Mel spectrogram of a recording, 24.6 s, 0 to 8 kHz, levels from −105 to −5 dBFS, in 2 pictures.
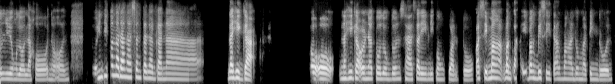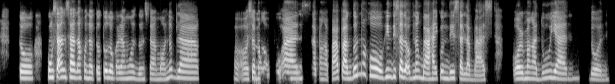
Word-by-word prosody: yung 190 Hz, -1 st, -3 dB
lola 170 Hz, -1 st, -2 dB
ko 175 Hz, 0 st, -4 dB
noon. 170 Hz, +1 st, -8 dB, 0.5 s
So 195 Hz, -, -5 dB
hindi 280 Hz, +5 st, -1 dB
ko 335 Hz, -, -8 dB
naranasan 265 Hz, -4 st, +3 dB
talaga 215 Hz, -4 st, 0 dB
na 195 Hz, 0 st, -2 dB, 1.2 s
nahiga 235 Hz, -4 st, +6 dB, 1.2 s
oo 200 Hz, -3 st, +5 dB
nahiga 215 Hz, +1 st, +2 dB
or 205 Hz, -, +2 dB
natulog 200 Hz, -2 st, -1 dB
dun 200 Hz, +1 st, -4 dB
sa 190 Hz, -3 st, -2 dB
sarili 190 Hz, -2 st, 0 dB
kong 180 Hz, -2 st, -8 dB
kwarto, 170 Hz, -1 st, -5 dB
kasi 215 Hz, +2 st, +2 dB
mga 230 Hz, -2 st, +3 dB
magkakaibang 225 Hz, 0 st, 0 dB
bisita 205 Hz, -3 st, -3 dB
ang 195 Hz, -, -10 dB
mga 195 Hz, -2 st, -6 dB
dumating 185 Hz, -1 st, -7 dB
dun. 170 Hz, 0 st, -1 dB, 0.5 s
So, 220 Hz, -1 st, +4 dB, 0.3 s
kung 250 Hz, 0 st, +6 dB
saan-saan 255 Hz, -1 st, +7 dB
ako 240 Hz, +1 st, -3 dB
natutulog 220 Hz, +1 st, +1 dB
alam 210 Hz, 0 st, -3 dB
mo, 220 Hz, -1 st, -4 dB
dun 190 Hz, 0 st, -7 dB
sa 185 Hz, -1 st, -5 dB
monoblock, 220 Hz, +1 st, -1 dB, 0.7 s
oo 190 Hz, -, -10 dB
sa 225 Hz, -, 0 dB
mga 200 Hz, -1 st, -6 dB
upuan, 215 Hz, +1 st, 0 dB
sa 190 Hz, -3 st, -9 dB
mga 185 Hz, -2 st, -8 dB
papag 215 Hz, 0 st, +3 dB
dun 310 Hz, +5 st, +3 dB
ako, 300 Hz, -8 st, +4 dB
hindi 270 Hz, 0 st, +1 dB
sa 285 Hz, -3 st, +7 dB
loob 215 Hz, 0 st, +3 dB
ng 250 Hz, 0 st, -1 dB
bahay 200 Hz, -1 st, +3 dB
kundi 225 Hz, -1 st, -1 dB
sa 205 Hz, -2 st, +1 dB
labas, 165 Hz, -2 st, -5 dB, 0.4 s
or 205 Hz, +2 st, +3 dB
mga 210 Hz, -1 st, -1 dB
duyan, 210 Hz, -2 st, -1 dB, 0.4 s
dun. 180 Hz, -2 st, -6 dB
205 Hz, 145 wpm, -23 LUFS, 190-230 Hz, 1.2 s, saan-saan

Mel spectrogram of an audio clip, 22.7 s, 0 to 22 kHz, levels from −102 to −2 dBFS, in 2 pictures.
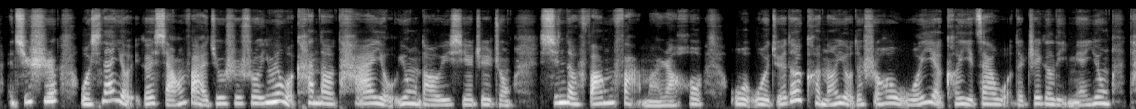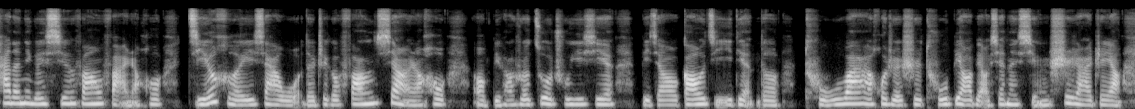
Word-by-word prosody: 其 270 Hz, +4 st, +6 dB
实 295 Hz, +2 st, +5 dB, 0.2 s
我 195 Hz, -, +3 dB
现 190 Hz, -, +1 dB
在 310 Hz, -, +4 dB
有 255 Hz, -8 st, +2 dB
一 -, -, -17 dB
个 210 Hz, +1 st, +1 dB
想 225 Hz, 0 st, +3 dB
法 170 Hz, -8 st, +3 dB
就 215 Hz, +5 st, -1 dB
是 220 Hz, +1 st, -3 dB
说， 220 Hz, 0 st, -1 dB
因 250 Hz, -, +7 dB
为 280 Hz, -, +9 dB
我 270 Hz, -5 st, +3 dB
看 230 Hz, -1 st, +1 dB
到 205 Hz, -3 st, +1 dB
他 220 Hz, +2 st, 0 dB
有 200 Hz, -6 st, -1 dB
用 215 Hz, -1 st, +2 dB
到 170 Hz, -3 st, -1 dB
一 170 Hz, -, 0 dB
些 180 Hz, -1 st, -1 dB
这 185 Hz, -1 st, -2 dB
种 165 Hz, -2 st, -6 dB, 0.3 s
新 245 Hz, +1 st, +6 dB
的 225 Hz, -5 st, +6 dB
方 210 Hz, +4 st, +3 dB
法 220 Hz, -5 st, -3 dB
嘛， 140 Hz, -1 st, -3 dB
然 150 Hz, +1 st, -2 dB
后 190 Hz, +2 st, -4 dB, 0.3 s
我 195 Hz, -2 st, 0 dB
我 185 Hz, -2 st, 0 dB
觉 185 Hz, -, -3 dB
得 325 Hz, +9 st, +3 dB
可 225 Hz, -, -4 dB
能 190 Hz, +2 st, +1 dB
有 220 Hz, -2 st, +2 dB
的 175 Hz, -, -4 dB
时 195 Hz, 0 st, -3 dB
候 220 Hz, +3 st, -1 dB
我 185 Hz, -2 st, -2 dB
也 245 Hz, 0 st, 0 dB
可 200 Hz, -, -2 dB
以 190 Hz, -4 st, 0 dB
在 200 Hz, +2 st, +1 dB
我 185 Hz, -2 st, -4 dB
的 165 Hz, -, -7 dB
这 215 Hz, +5 st, -2 dB
个 200 Hz, -2 st, -1 dB
里 175 Hz, -2 st, -4 dB
面 170 Hz, -, -3 dB
用 220 Hz, +1 st, +2 dB, 0.2 s
他 225 Hz, -, -1 dB
的 220 Hz, -1 st, 0 dB
那 220 Hz, -1 st, +2 dB
个 200 Hz, 0 st, 0 dB
新 210 Hz, +1 st, +4 dB
方 205 Hz, -1 st, +1 dB
法， 235 Hz, -, -2 dB
然 -, -, -4 dB
后 185 Hz, -1 st, -6 dB, 0.2 s
结 190 Hz, +7 st, +4 dB
合 190 Hz, -11 st, -3 dB
一 170 Hz, +1 st, -1 dB
下 185 Hz, -2 st, +1 dB
我 155 Hz, -1 st, -5 dB
的 155 Hz, 0 st, -4 dB
这 180 Hz, +4 st, -7 dB
个 170 Hz, 0 st, -4 dB
方 195 Hz, +3 st, +2 dB
向， 230 Hz, -5 st, +2 dB
然 155 Hz, 0 st, -3 dB
后， 185 Hz, +1 st, -3 dB, 0.2 s
呃， 170 Hz, -, -2 dB
比 155 Hz, -, -6 dB
方 165 Hz, +1 st, -6 dB
说 180 Hz, 0 st, -3 dB
做 200 Hz, +2 st, -1 dB
出 185 Hz, 0 st, -6 dB
一 185 Hz, 0 st, -2 dB
些 190 Hz, -1 st, -2 dB, 0.2 s
比 165 Hz, -, -4 dB
较 170 Hz, 0 st, -3 dB
高 185 Hz, +3 st, +5 dB
级 200 Hz, -, -3 dB
一 175 Hz, -, -5 dB
点 180 Hz, -1 st, -4 dB
的 160 Hz, -1 st, -5 dB, 0.2 s
图 175 Hz, +2 st, -3 dB
啊， 205 Hz, -1 st, +4 dB
或 200 Hz, +1 st, -2 dB
者 170 Hz, -4 st, -2 dB
是 180 Hz, +2 st, -3 dB
图 180 Hz, +3 st, -3 dB
表 190 Hz, -4 st, +1 dB
表 -, -, -3 dB
现 185 Hz, +5 st, -2 dB
的 180 Hz, -2 st, 0 dB
形 170 Hz, -2 st, 0 dB
式 220 Hz, +3 st, +1 dB
啊 175 Hz, -3 st, -1 dB
这 170 Hz, +1 st, -6 dB
样。 155 Hz, -2 st, 0 dB
190 Hz, 280 characters per minute, -21 LUFS, 175-215 Hz, 0.3 s, 为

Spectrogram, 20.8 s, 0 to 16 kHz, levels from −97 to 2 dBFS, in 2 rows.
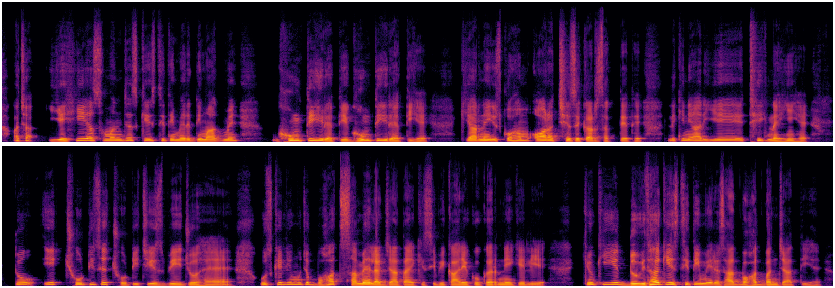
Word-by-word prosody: अच्छा -, -, -4 dB, 0.2 s
यही 145 Hz, +9 st, 0 dB
असमंजस 180 Hz, -2 st, -1 dB
की 175 Hz, -2 st, 0 dB
स्थिति 175 Hz, +1 st, -4 dB
मेरे 155 Hz, -1 st, +2 dB
दिमाग 140 Hz, 0 st, +1 dB
में 165 Hz, +1 st, -2 dB, 0.5 s
घूमती 180 Hz, +1 st, +3 dB
ही 180 Hz, -, +5 dB
रहती 130 Hz, -2 st, +1 dB
है 125 Hz, -, +1 dB
घूमती 165 Hz, +7 st, +1 dB
ही 165 Hz, -, +3 dB
रहती 95 Hz, -, -3 dB
है, -, -, -2 dB, 0.5 s
कि 170 Hz, -, -5 dB
यार 155 Hz, 0 st, +5 dB
नहीं 170 Hz, -1 st, +3 dB
इसको 165 Hz, +3 st, -1 dB
हम 170 Hz, +1 st, -1 dB
और 175 Hz, +2 st, +3 dB
अच्छे 170 Hz, -2 st, 0 dB
से 145 Hz, 0 st, +1 dB
कर 125 Hz, -3 st, +2 dB
सकते 115 Hz, -3 st, -5 dB
थे, 110 Hz, -, -4 dB, 0.4 s
लेकिन 180 Hz, +3 st, -4 dB
यार 165 Hz, -1 st, 0 dB
ये 170 Hz, 0 st, -3 dB
ठीक 170 Hz, -4 st, -4 dB
नहीं 110 Hz, -4 st, 0 dB
है। -, -, -6 dB, 0.5 s
तो 240 Hz, 0 st, 0 dB, 0.3 s
एक 215 Hz, +3 st, -2 dB
छोटी 180 Hz, +3 st, -2 dB
से 220 Hz, +2 st, 0 dB
छोटी 135 Hz, +4 st, -5 dB
चीज़ 135 Hz, -4 st, 0 dB
भी 130 Hz, -2 st, +2 dB
जो 100 Hz, 0 st, +2 dB
है, 95 Hz, 0 st, -4 dB, 0.3 s
उसके 180 Hz, +4 st, -1 dB
लिए 195 Hz, 0 st, -2 dB
मुझे 190 Hz, +1 st, 0 dB
बहुत 165 Hz, +4 st, -2 dB
समय 155 Hz, 0 st, +5 dB
लग 100 Hz, -5 st, +5 dB
जाता 105 Hz, +1 st, +1 dB
है 110 Hz, -, 0 dB
किसी 110 Hz, 0 st, -11 dB
भी 115 Hz, 0 st, -4 dB
कार्य 105 Hz, 0 st, +1 dB
को 110 Hz, -, -1 dB
करने 105 Hz, -1 st, +1 dB
के 105 Hz, -1 st, -3 dB
लिए, -, -, -5 dB, 0.5 s
क्योंकि 190 Hz, +2 st, +1 dB
ये 215 Hz, 0 st, +3 dB
दुविधा 145 Hz, +10 st, +7 dB
की 200 Hz, -2 st, +6 dB
स्थिति 175 Hz, -2 st, -2 dB
मेरे 135 Hz, -3 st, +3 dB
साथ 120 Hz, -2 st, +1 dB
बहुत 110 Hz, 0 st, 0 dB
बन 105 Hz, -1 st, +1 dB
जाती 100 Hz, +1 st, -5 dB
है 95 Hz, -1 st, -15 dB
155 Hz, 195 wpm, -23 LUFS, 120-175 Hz, 0.5 s, दुविधा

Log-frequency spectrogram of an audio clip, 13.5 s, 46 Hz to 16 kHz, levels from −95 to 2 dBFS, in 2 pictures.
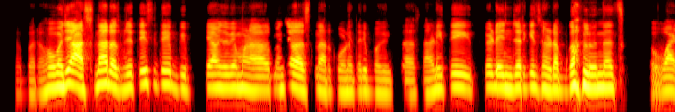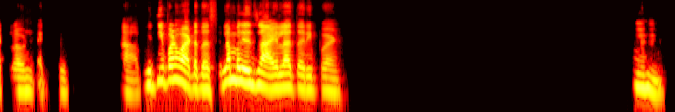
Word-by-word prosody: बरं. 125 Hz, 0 st, -18 dB
हो. 160 Hz, +4 st, -3 dB
म्हणजे 180 Hz, +4 st, +3 dB
असणारच 190 Hz, +1 st, +4 dB
म्हणजे 165 Hz, +3 st, -6 dB
तेच 205 Hz, +1 st, -2 dB
तिथे 200 Hz, +1 st, -4 dB
बिबट्या 165 Hz, +1 st, -6 dB
जे 165 Hz, -, -4 dB
काही 165 Hz, +1 st, -3 dB
म्हणाला 150 Hz, -2 st, -3 dB
म्हणजे 155 Hz, +3 st, -6 dB
असणार 145 Hz, -3 st, -3 dB
कोणीतरी 135 Hz, 0 st, -10 dB
बघितलं 125 Hz, -1 st, -13 dB
असणार 120 Hz, +1 st, -14 dB
आणि 155 Hz, +3 st, -6 dB
ते 175 Hz, 0 st, -2 dB
इतकं 170 Hz, +3 st, -9 dB
डेंजर 165 Hz, 0 st, -1 dB
की 175 Hz, -, -3 dB
झडप 155 Hz, -3 st, -4 dB
घालूनच 170 Hz, -2 st, 0 dB, 0.3 s
वाट 150 Hz, -1 st, -5 dB
लावून 145 Hz, -1 st, -5 dB
टाकतील. 135 Hz, 0 st, -16 dB, 0.6 s
हां. 130 Hz, -3 st, -7 dB
भीती 195 Hz, +5 st, -1 dB
पण 255 Hz, -, +8 dB
वाटत 175 Hz, -10 st, +6 dB
असेल 155 Hz, +5 st, -4 dB
ना 240 Hz, -, +6 dB
म्हणजे 240 Hz, -4 st, +8 dB
जायला 170 Hz, -2 st, +6 dB
तरी 155 Hz, -2 st, -3 dB
पण? 145 Hz, -2 st, -6 dB, 3.0 s
हं, -, -, -1 dB
हं. 125 Hz, -4 st, -7 dB
160 Hz, 170 wpm, -20 LUFS, 145-175 Hz, 3.0 s, पण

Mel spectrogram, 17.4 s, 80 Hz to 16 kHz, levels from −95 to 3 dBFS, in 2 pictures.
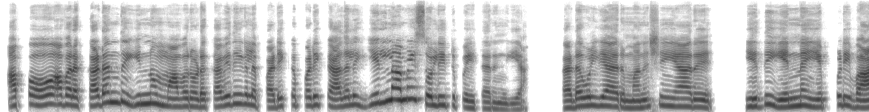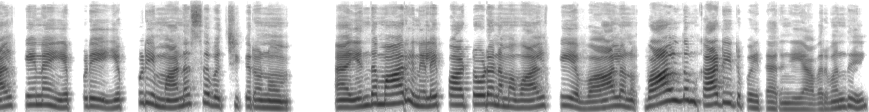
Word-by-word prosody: அப்போ 250 Hz, +2 st, -4 dB, 0.2 s
அவர 265 Hz, -2 st, +1 dB, 0.2 s
கடந்து 320 Hz, +7 st, +2 dB
இன்னும் 285 Hz, -2 st, -2 dB
அவரோட 215 Hz, -1 st, -3 dB
கவிதைகள 265 Hz, +4 st, -3 dB
படிக்க 220 Hz, +4 st, -4 dB
படிக்க 250 Hz, +1 st, -4 dB
அதில 240 Hz, +4 st, -3 dB, 0.2 s
எல்லாமே 400 Hz, +5 st, +3 dB
சொல்லிட்டு 255 Hz, -1 st, -2 dB
போயிட்டார்ங்கையா. 160 Hz, -5 st, -7 dB, 0.4 s
"கடவுள் 225 Hz, +6 st, -1 dB
யாரு? 215 Hz, -4 st, 0 dB
மனுஷன் 220 Hz, +6 st, -5 dB
யாரு? 210 Hz, -2 st, 0 dB, 0.5 s
எது 220 Hz, +5 st, -5 dB, 0.2 s
என்ன? 230 Hz, +3 st, -2 dB, 0.2 s
எப்படி 245 Hz, +4 st, -6 dB
வாழ்க்கைன்னா 260 Hz, +6 st, +1 dB, 0.2 s
எப்படி? 220 Hz, +3 st, -2 dB, 0.2 s
எப்படி 310 Hz, +10 st, -5 dB, 0.2 s
மனச 260 Hz, +8 st, 0 dB, 0.2 s
வச்சுக்கிறணும்? 200 Hz, -5 st, -3 dB, 0.5 s
அ 200 Hz, -, +4 dB, 0.2 s
எந்த 250 Hz, +5 st, 0 dB
மாரி 305 Hz, +5 st, +7 dB
நிலைப்பாட்டோட 260 Hz, +3 st, +2 dB
நம்ம 215 Hz, -2 st, -2 dB
வாழ்க்கையை 230 Hz, 0 st, -1 dB
வாழணும்?" 200 Hz, +1 st, +2 dB
வாழ்ந்தும் 365 Hz, +4 st, +8 dB
காட்டிட்டு 285 Hz, 0 st, +4 dB
போயிட்டாருங்கையா. 155 Hz, -4 st, -6 dB
அவரு 155 Hz, +1 st, -10 dB
வந்து. 205 Hz, +2 st, -4 dB
235 Hz, 125 wpm, -23 LUFS, 200-265 Hz, 0.5 s, வாழ்ந்தும்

